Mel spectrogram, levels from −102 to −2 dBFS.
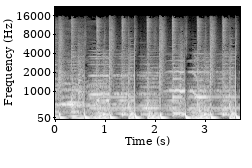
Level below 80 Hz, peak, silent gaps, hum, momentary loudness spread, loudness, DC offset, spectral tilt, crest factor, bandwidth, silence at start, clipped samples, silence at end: -14 dBFS; 0 dBFS; none; none; 2 LU; -11 LUFS; 3%; -5.5 dB/octave; 10 dB; 16 kHz; 0 s; under 0.1%; 0 s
